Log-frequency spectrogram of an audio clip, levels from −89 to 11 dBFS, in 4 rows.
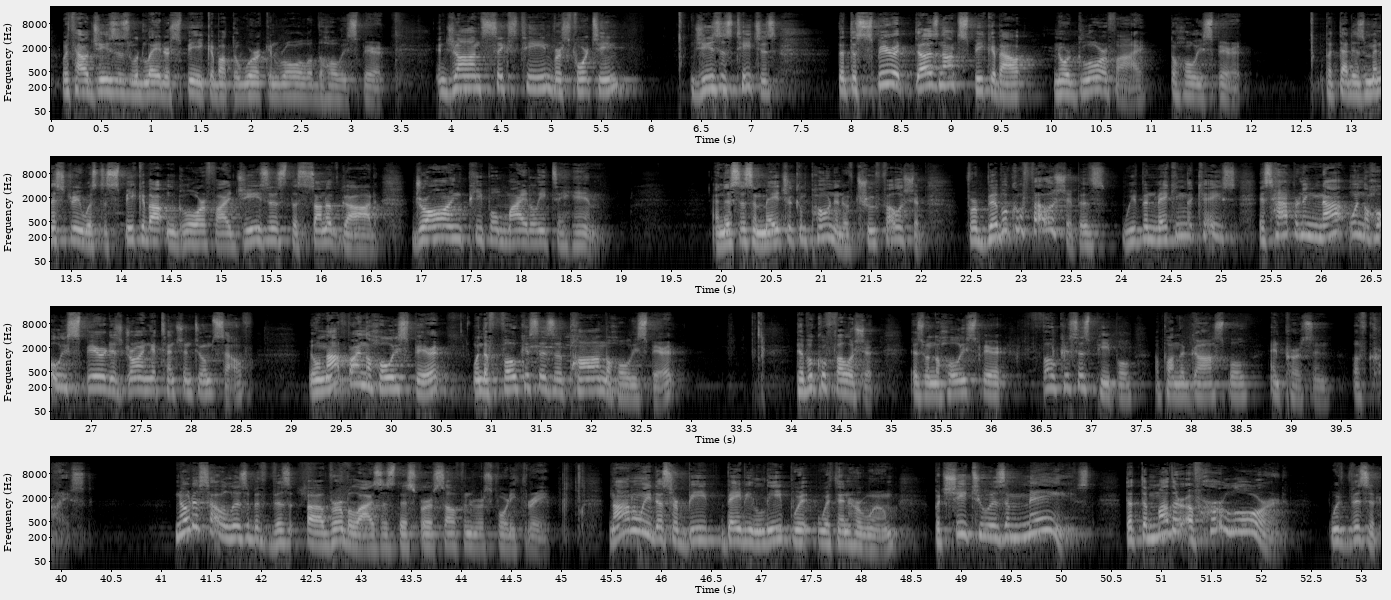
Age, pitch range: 40-59, 125-185 Hz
